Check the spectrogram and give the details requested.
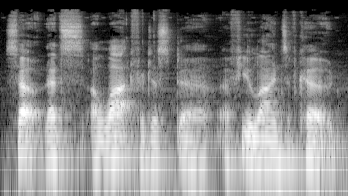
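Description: Low-voiced man, casual tutorial, faint noise. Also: steady tone, a little slow. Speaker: tutorial presenter. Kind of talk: casual screencast tutorial, explaining step by step. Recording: clear background noise, keyboard typing and clicks.

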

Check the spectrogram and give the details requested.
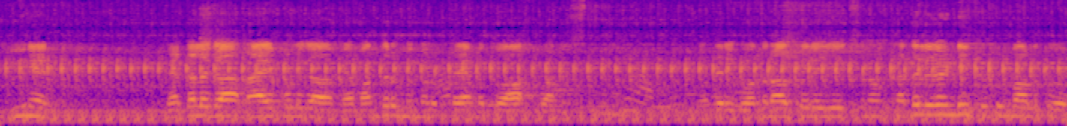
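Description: A man's voice: high voice, noisy background. A man from a church leaders' union reading out a formal, devotional invitation, repeating its phrases in churchly language.

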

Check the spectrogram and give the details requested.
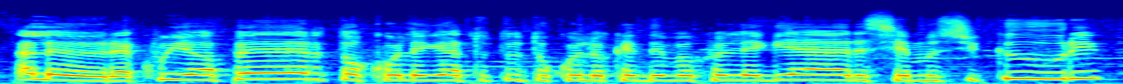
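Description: A high-voiced man in his thirties streams from a room at home. He talks casually and rambles, with plenty of swearing. He sits close to the microphone, with faint music behind him. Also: fast talker. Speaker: game streamer. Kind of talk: casual live stream chat. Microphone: close desk microphone on an arm.

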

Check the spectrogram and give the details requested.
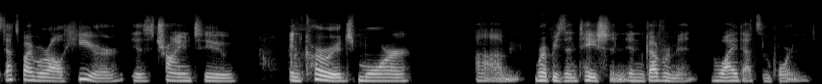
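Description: A woman's voice: on the low side, dry recording. A woman moderating a conference panel, asking questions into a handheld mic on stage. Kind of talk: panel discussion.

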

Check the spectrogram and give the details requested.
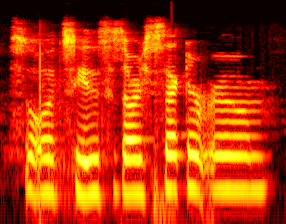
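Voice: mid-range voice, monotone, moderate pace, slight background noise. Dull-sounding young-voiced gamer rambling through gameplay. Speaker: gamer narrating own gameplay video. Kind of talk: casual gameplay commentary. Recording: dull lo-fi home microphone.

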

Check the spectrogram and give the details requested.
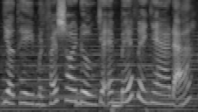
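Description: A woman voicing a kind young girl spirit in a cartoon, gentle and reassuring. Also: sits high, fairly quick, lightly acted. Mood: gentle, consoling. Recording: clear music behind the voice.

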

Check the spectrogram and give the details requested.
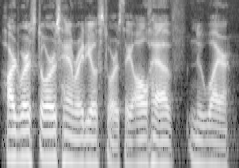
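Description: An older man giving a measured, plain-spoken, step-by-step tutorial explanation. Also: fairly low pitch, fairly even intonation, clear, resonant tone, dull audio. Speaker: instructor. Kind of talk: explanatory tutorial narration over slides.

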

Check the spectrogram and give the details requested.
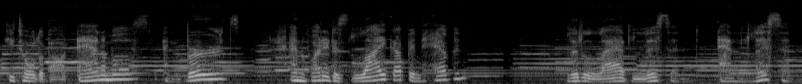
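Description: A woman narrating a children's Bible story in an expressive, deliberate manner. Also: on the low side, low-quality recording.

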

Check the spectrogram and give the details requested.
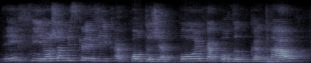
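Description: A woman's voice: high-pitched, steady tone, normal speed. A Brazilian woman in her forties with a Brazilian Portuguese accent, a YouTube host chatting to camera in a direct, repetitive, talkative way from a small room. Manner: chatty, direct, repeats herself, talks straight to her viewers. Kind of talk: casual chat to camera. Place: small indoor room with plants and a monitor. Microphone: camera in front at desk distance. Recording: echoey room, dull sound.

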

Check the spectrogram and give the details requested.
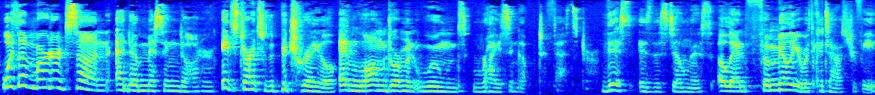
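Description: A woman's voice: medium pitch, fairly bright tone. A young adult woman vlogging about books in a casual, playful way, often interrupting herself and swearing freely. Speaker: book vlogger. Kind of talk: casual vlog chat with dramatic blurb readings. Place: indoor room with bookshelves.

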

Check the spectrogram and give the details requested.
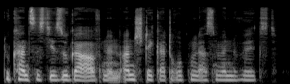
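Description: An actress playing a lonely, sardonic teenage schoolgirl who narrates her day in a radio drama, in a breathy voice. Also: medium pitch, monotone, fast talker, a bit bright, no room sound, studio quality. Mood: sullen, sarcastic.

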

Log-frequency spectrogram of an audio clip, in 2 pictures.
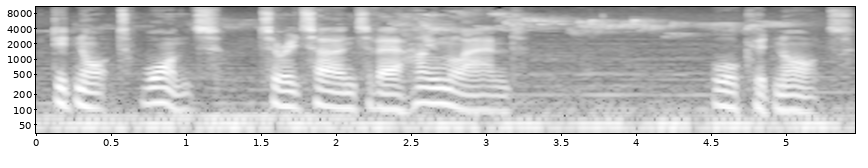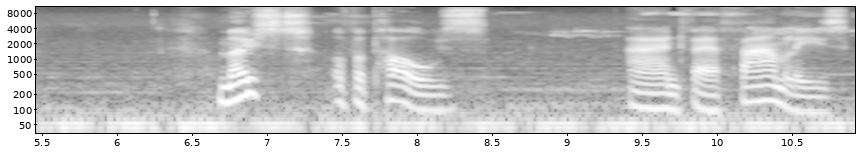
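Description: A man in his forties presenting a history documentary to camera in a measured, deliberate way, pausing between short phrases. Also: mid-range voice, a little hiss or hum. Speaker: host of a history exploration vlog. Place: outdoors among derelict buildings in woodland. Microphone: camera held at arm's length.

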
